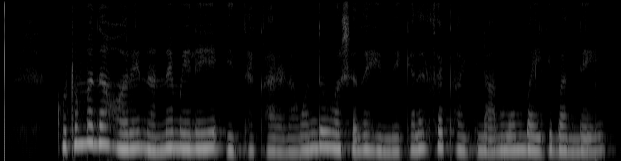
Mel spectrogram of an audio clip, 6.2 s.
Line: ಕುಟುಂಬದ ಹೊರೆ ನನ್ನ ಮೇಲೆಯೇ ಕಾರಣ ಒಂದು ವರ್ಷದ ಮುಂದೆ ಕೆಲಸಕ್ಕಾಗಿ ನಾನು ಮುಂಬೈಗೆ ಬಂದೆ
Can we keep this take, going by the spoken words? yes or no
no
